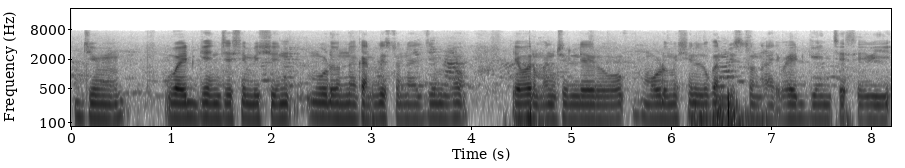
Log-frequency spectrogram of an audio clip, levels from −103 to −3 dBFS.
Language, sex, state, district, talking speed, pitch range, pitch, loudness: Telugu, male, Andhra Pradesh, Annamaya, 145 wpm, 120-125 Hz, 120 Hz, -23 LUFS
